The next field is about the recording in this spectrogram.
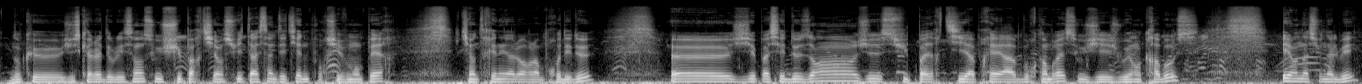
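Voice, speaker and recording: A 19-year-old man from Belgium giving casual interview answers, speaking hesitantly in short phrases with pauses. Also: mid-range voice, fairly even intonation. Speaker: rugby player and youth coach.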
